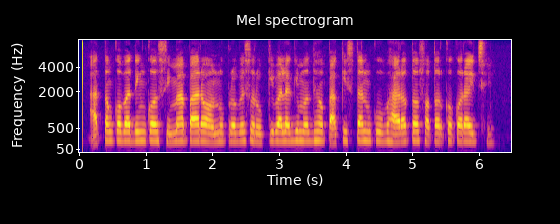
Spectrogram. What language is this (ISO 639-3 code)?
ori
